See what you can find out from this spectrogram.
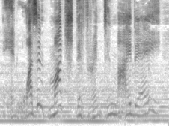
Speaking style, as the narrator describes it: she croaked as she smiled a toothy grin

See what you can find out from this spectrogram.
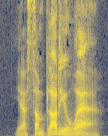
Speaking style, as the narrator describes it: Crow roared

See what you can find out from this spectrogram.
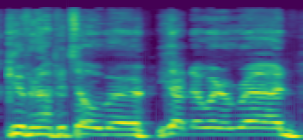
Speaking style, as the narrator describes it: he shouts, Sarandon shouts

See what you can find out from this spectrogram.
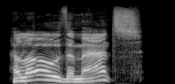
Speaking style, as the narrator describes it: he called out

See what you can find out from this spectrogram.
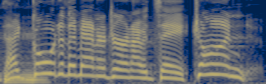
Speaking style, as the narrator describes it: Brad yelled at me

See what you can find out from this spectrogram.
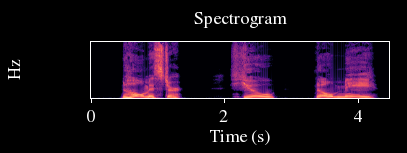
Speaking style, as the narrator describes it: cried out Dorothy number one in the same pleading voice

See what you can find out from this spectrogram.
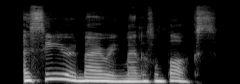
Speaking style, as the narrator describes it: the knight said in a friendly tone

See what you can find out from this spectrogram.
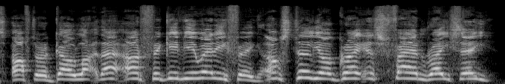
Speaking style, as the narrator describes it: he shouts

